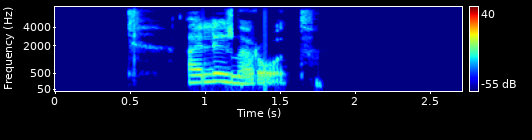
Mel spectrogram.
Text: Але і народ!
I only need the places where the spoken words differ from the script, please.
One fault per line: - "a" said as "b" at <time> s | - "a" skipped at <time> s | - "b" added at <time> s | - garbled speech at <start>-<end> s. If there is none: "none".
none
